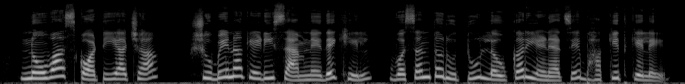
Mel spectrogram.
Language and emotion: Marathi, neutral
